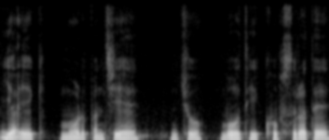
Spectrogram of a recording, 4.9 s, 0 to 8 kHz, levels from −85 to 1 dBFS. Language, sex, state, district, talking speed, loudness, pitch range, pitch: Hindi, male, Chhattisgarh, Kabirdham, 120 wpm, -18 LUFS, 125-130 Hz, 125 Hz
